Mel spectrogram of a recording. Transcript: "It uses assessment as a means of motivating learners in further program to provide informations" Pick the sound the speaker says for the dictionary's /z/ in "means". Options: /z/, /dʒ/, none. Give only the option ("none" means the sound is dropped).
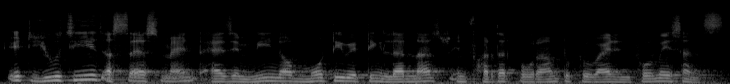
none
